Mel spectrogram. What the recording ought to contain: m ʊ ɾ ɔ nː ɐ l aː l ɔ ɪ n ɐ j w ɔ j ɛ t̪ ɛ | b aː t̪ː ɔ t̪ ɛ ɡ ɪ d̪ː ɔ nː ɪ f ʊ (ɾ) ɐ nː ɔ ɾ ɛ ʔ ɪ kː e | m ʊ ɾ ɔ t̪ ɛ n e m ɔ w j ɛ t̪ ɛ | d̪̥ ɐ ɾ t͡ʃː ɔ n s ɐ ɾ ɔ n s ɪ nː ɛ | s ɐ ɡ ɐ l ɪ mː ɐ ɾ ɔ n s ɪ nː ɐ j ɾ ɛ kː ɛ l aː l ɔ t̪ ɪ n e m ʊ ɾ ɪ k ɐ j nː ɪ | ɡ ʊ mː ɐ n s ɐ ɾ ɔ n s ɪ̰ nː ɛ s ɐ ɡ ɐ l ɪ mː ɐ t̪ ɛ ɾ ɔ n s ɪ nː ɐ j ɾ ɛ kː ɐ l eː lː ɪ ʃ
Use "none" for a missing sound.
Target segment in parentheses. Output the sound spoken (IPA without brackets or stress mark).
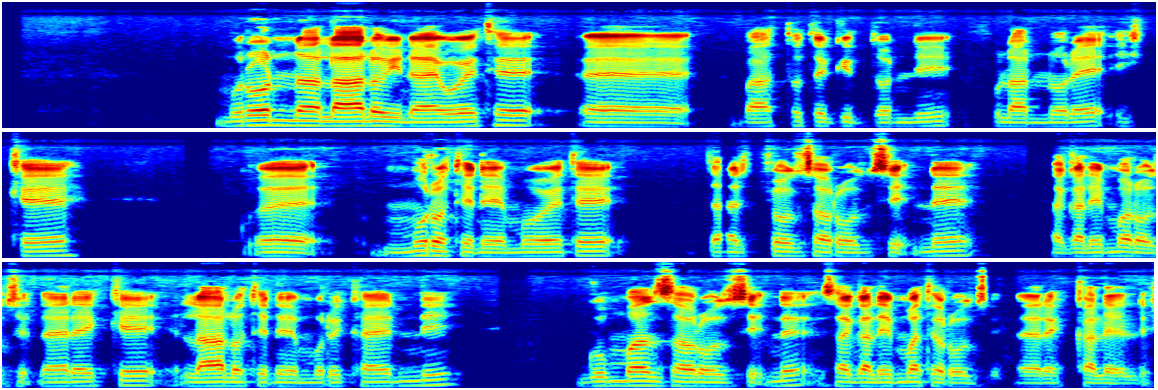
l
